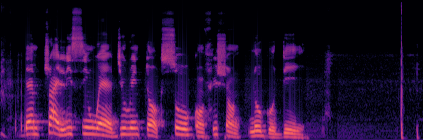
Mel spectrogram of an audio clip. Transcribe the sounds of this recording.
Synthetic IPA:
dɛ̃mtɹaɪlisĩnwɛdjuɹĩŋtɔksokɔ̃nfjuʃɔ̃nː | oɡode

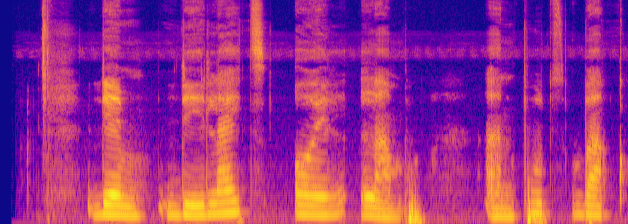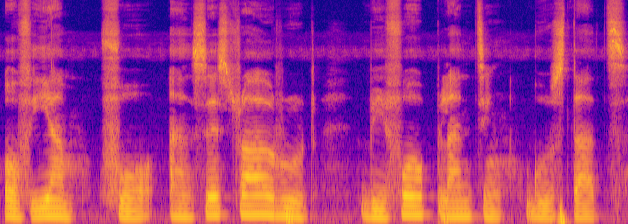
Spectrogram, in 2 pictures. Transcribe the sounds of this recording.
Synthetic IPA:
dɛ̃mdelaɪt | ɔjlːãmb | ãnpʰutbakɔfjam | fɔãnsɛstɹalɹod | bifɔplãntĩŋɡostat

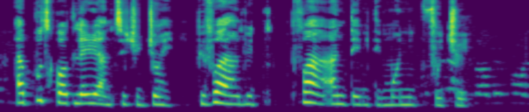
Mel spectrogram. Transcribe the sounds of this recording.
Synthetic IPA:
aputkɔtleɾian̩tit͡ʃud͡ʒɔɪ̃n | b̥ifɔa | faaã̰ndɛmdimɔnifod͡ʒe

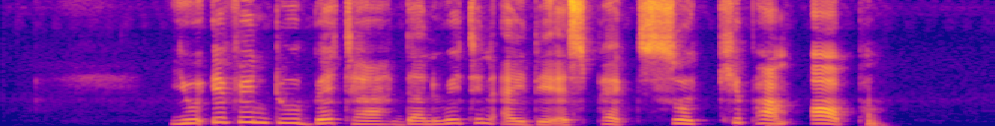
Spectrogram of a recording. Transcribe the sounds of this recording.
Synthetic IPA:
juʔivɛ̃ndubɛtʰədãnwetɪ̃ŋaɪdeɛspɛk̚tsokʰiphãmʌp

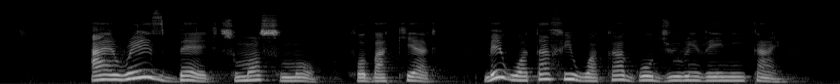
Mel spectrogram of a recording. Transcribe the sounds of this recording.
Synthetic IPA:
aɪɹezbɛdsumɔsmɔ | fɔbakʰiad | mekwɔtafiwakaɡodjuɾĩnɾenitãɪ̃m

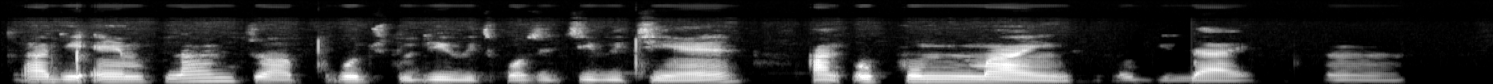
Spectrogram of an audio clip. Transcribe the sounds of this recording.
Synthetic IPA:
adeʔɛ̃mplãntːuapɾot͡ʃtudewitpɔsitivitʰiɛ̃ | ʔãnopʰũnmãɪ̃nd | obilaj̩

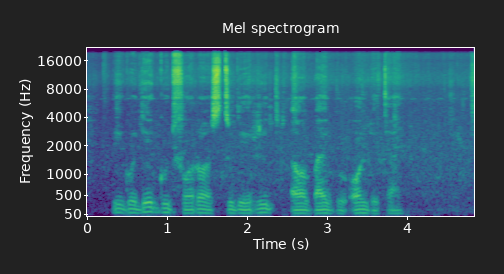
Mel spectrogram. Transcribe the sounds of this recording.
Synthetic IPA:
iɡodeɡudfɔɹɔstudeɹidawabaɪbəlʔɔldətʰãɪ̃m

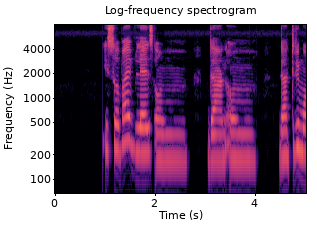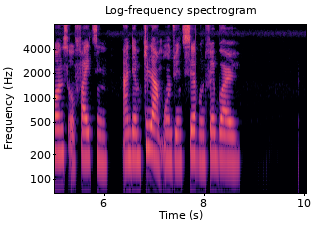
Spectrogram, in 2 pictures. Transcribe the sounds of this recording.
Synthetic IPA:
isɔvaɪvlɛsɔ | dan | dãnθɹimɔ̃nθsɔ̰vfaɪtĩn | ʔãndɛ̃mkilãmɔ̃ntwɛ̃nti̥sɛvɔ̃nfɛbɹuaɹi

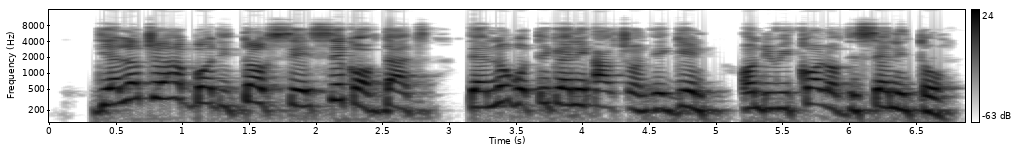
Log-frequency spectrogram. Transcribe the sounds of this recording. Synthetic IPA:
diɛlɛk̚tɔɹalbɔditɔksesekɔfdat | dɛ̃noɡotekɛniʔakʃɔ̃neɡẽnɔ̃ndiɹikɔlɔfdisɛnitɔ

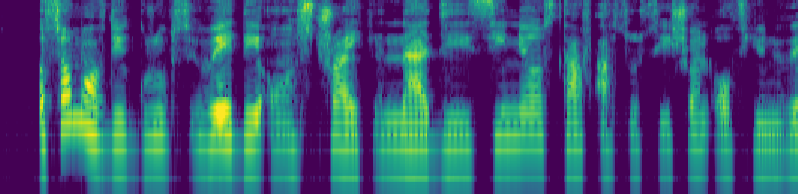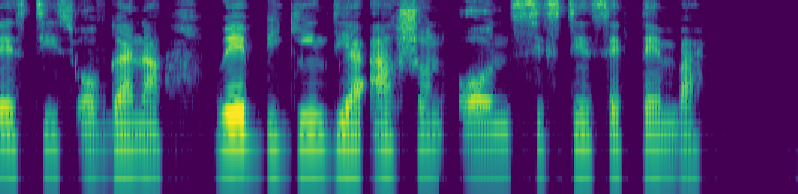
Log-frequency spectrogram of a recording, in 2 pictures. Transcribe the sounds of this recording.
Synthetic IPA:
sɔ̃mɔfdiɡɹupswedeʔɔ̃nstɹaɪknadisiniɔstafa̰sosieʃɔ̃nʔɔfjunivɛsi̥tʰisɔfɡanawebiɡĩndɛaʔakʃɔ̃nɔ̃nsikstĩnsɛp̚tɛ̃mba

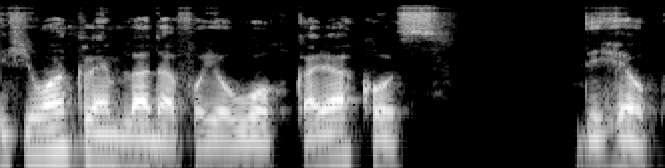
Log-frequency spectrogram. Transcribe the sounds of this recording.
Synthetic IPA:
ifjuwɔ̃nklãmbladafɔjɔwɔkkaɹiakʰɔs | deɦɛlp̚

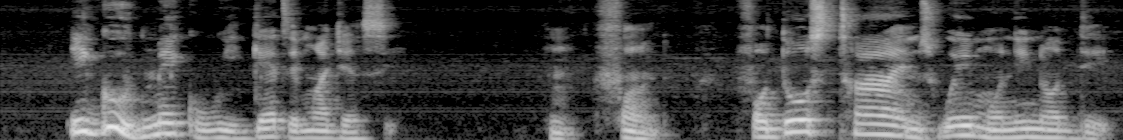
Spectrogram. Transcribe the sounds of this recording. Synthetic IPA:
iɡudmekwiɡɛtemad͡ʒɛ̃nsi | fɔ̃nd | fɔdostʰãɪ̃mswemɔninɔt̚dḛ

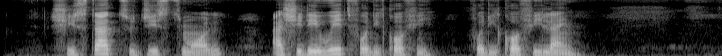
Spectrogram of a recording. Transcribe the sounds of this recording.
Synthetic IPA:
ʃistattʰːud͡ʒistmɔl | ʔaʃidewetfɔdikʰɔfi | fɔdikʰɔfilãɪ̃n

